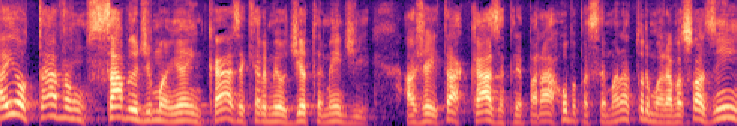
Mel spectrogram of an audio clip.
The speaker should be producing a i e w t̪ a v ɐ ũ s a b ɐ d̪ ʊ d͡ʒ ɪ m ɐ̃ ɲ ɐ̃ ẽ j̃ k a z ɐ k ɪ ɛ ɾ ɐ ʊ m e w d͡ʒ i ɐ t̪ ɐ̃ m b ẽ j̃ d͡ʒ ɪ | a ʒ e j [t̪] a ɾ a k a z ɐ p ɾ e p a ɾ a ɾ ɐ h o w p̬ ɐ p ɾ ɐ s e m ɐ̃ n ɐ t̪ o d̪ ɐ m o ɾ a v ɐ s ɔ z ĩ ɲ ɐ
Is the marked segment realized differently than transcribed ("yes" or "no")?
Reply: no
